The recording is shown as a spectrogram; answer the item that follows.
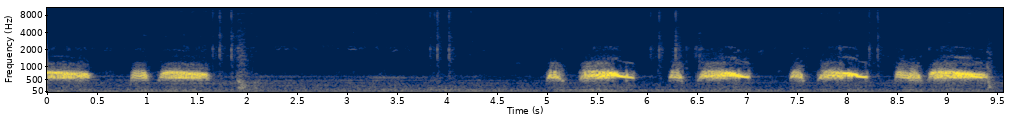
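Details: Provoking call of a spotted dove in thổ sấm style. A pair of deep coos opens, then a quiet pause of about three seconds. A dense burst of short-long coo pairs follows, with a few soft clicks.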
